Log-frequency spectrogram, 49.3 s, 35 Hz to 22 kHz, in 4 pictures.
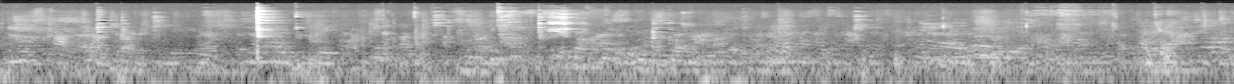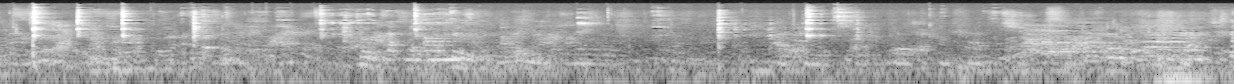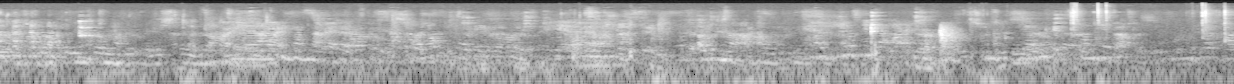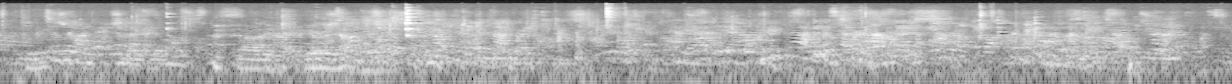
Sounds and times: chatter 0.0 - 49.3

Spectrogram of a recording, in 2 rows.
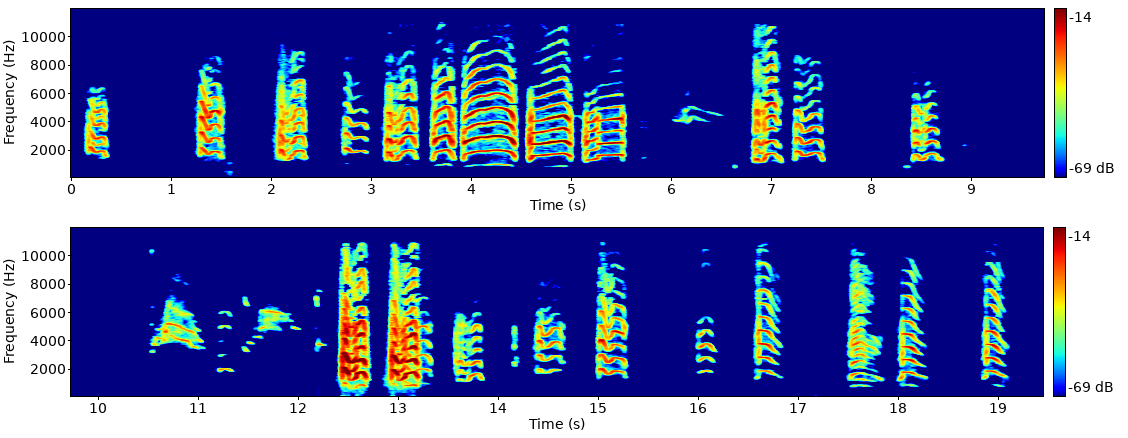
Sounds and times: Seagulls 0.2 - 0.5
Seagulls 1.3 - 7.6
Seagulls 8.4 - 8.8
Seagulls 10.6 - 15.4
Seagulls 16.0 - 16.9
Seagulls 17.5 - 19.2

